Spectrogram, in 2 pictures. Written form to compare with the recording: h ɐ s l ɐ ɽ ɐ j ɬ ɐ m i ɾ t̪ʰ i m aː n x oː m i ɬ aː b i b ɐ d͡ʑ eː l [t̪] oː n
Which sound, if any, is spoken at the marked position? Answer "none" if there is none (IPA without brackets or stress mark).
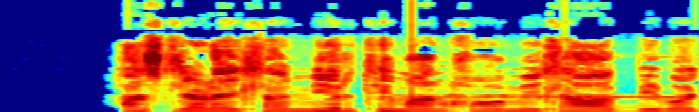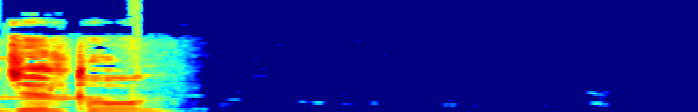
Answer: t̪ʰ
